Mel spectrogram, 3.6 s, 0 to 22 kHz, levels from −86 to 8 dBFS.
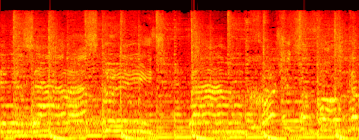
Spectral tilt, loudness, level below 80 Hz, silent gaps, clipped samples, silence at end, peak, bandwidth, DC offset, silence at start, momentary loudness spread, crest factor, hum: -4 dB/octave; -10 LUFS; -20 dBFS; none; under 0.1%; 0 s; 0 dBFS; 16.5 kHz; under 0.1%; 0 s; 3 LU; 10 dB; none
